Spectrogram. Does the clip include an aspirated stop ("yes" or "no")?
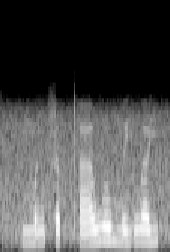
yes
